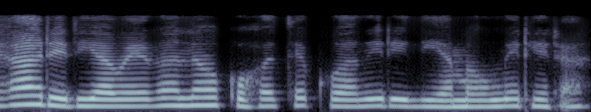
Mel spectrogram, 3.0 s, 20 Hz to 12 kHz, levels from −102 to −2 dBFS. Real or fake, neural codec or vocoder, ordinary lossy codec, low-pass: fake; codec, 16 kHz, 1 kbps, X-Codec, HuBERT features, trained on balanced general audio; none; 7.2 kHz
